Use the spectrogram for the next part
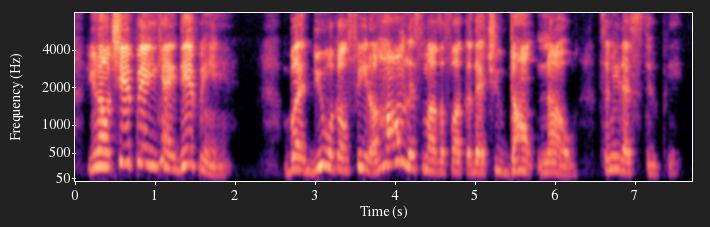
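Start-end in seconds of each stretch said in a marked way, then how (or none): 0.2-2.0 put-on, high, wailing lament. Speaker repeats the family barbecue rule, in a mock wailing voice. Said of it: "in wailing voice".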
